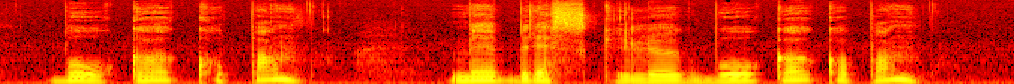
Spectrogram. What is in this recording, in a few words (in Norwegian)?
"båkå kåppan", Numedalsmål; vaske/skure trekoppar; Me breskeløgbåka kåppan.; Hushald, mat, drikke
